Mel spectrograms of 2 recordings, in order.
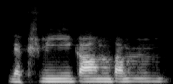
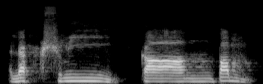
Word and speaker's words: ലക്ഷ്മികാന്തം: ലക്ഷ്മികാന്തം അവിടെ ലക്ഷ്മി ലക്ഷ്മി എന്നുള്ള ഉച്ചാരണം ശ്രദ്ധിക്കണം ലക്ഷ്മി കൃഷ് ഈ ആണ് ലക്ഷ്മി ലക്ഷ്മി കാന്തം അവിടെ അതെ ലക്ഷ്മി എന്ന് ശക്തി കൊടുത്തു വരുമ്പോൾ ചിലപ്പോൾ ഉന്തം എന്നുള്ള ദിക്കിലേക്ക് ശക്തി കുറയും ലക്ഷ്മികാന്തം എന്നായി പോകും അതുപോരാ അവിടെ ഉന്തം എന്ന് തന്നെ വേണം ലക്ഷ്മികാന്തം പിന്നെ കമല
